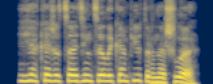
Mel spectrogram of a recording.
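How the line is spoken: Exclaiming. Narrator (Russian): воскликнула Вика

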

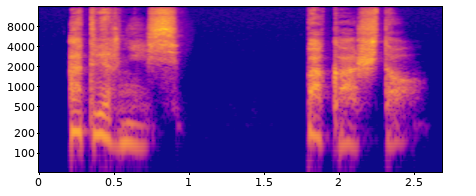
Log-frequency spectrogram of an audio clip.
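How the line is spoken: Quiet addition. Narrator (Russian): тихо добавила она

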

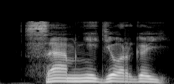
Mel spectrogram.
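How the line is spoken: Hissed through clenched teeth. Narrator (Russian): сквозь зубы прошипел капитан

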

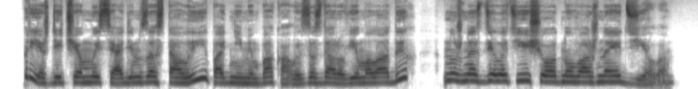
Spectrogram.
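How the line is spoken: Plain. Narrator (Russian): сказала она

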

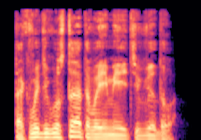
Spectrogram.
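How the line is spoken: Laughing. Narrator (Russian): рассмеялся, поняв, наконец, шутку Эрик

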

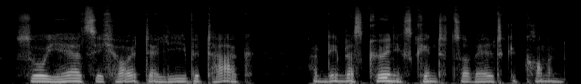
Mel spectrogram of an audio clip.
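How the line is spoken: Sighing, very soft boyish whisper. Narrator (German): wieder seufzte der Bub und flüsterte ganz leise vor sich hin

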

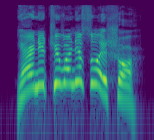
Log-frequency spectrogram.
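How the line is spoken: Loud, scaring off ghosts. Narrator (Russian): громко сказал Еспер, чтобы отпугнуть предполагаемых призраков

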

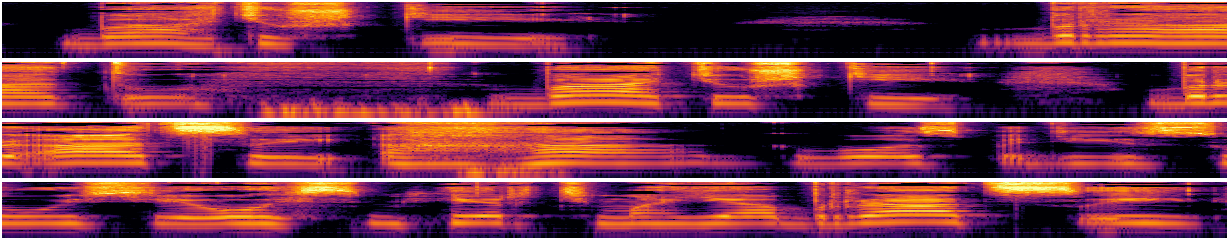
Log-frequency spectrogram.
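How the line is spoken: Heart-rending groaning. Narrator (Russian): стонал раздавленный, раздирающим душу голосом

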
